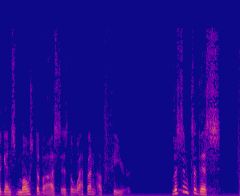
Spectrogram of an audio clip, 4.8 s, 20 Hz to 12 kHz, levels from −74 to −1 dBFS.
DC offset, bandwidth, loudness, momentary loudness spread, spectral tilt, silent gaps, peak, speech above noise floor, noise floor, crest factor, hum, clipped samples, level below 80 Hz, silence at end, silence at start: under 0.1%; 11 kHz; -36 LUFS; 13 LU; -5 dB/octave; none; -18 dBFS; 25 dB; -60 dBFS; 20 dB; none; under 0.1%; -60 dBFS; 0 s; 0 s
